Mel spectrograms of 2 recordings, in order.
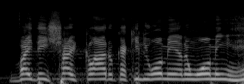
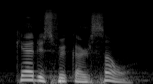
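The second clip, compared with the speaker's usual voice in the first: sweet, gentle, very deep voice; 9 semitones lower than usual. A speaker quotes Jesus asking a question, in Jesus's sweet gentle voice. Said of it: "com a voz doce e suave".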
